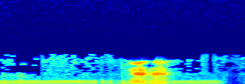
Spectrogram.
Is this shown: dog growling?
yes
